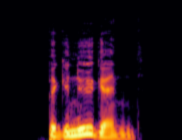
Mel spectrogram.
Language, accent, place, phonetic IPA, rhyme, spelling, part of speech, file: German, Germany, Berlin, [bəˈɡnyːɡn̩t], -yːɡn̩t, begnügend, verb, De-begnügend.ogg
- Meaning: present participle of begnügen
